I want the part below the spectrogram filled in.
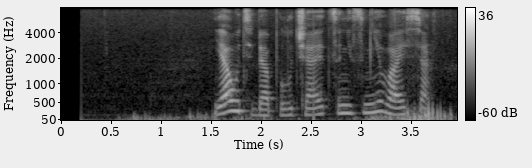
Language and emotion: Russian, positive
